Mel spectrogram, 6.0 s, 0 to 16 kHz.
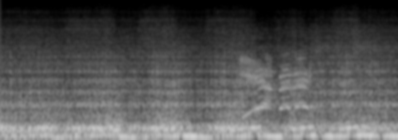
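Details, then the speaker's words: Abandoned 1983 Mazda B2000 carbureted four, engine was a little stuck, idling after revival with the carburetor fed through the vent: steady, even low rumble with no knocks or misses, smog pump audible, quiet, smokes a little. Normal idle. "that's just that smog pump hear how quiet that thing really is like a little sewing machine baby a little sewing machine who just smokes a little bit"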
